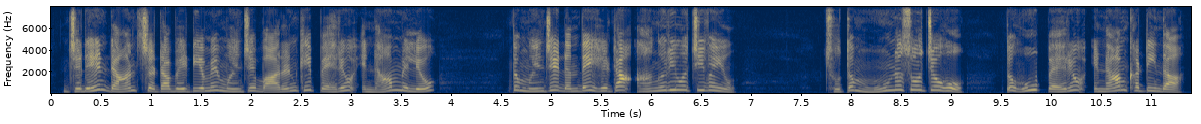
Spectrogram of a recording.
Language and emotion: Sindhi, surprised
